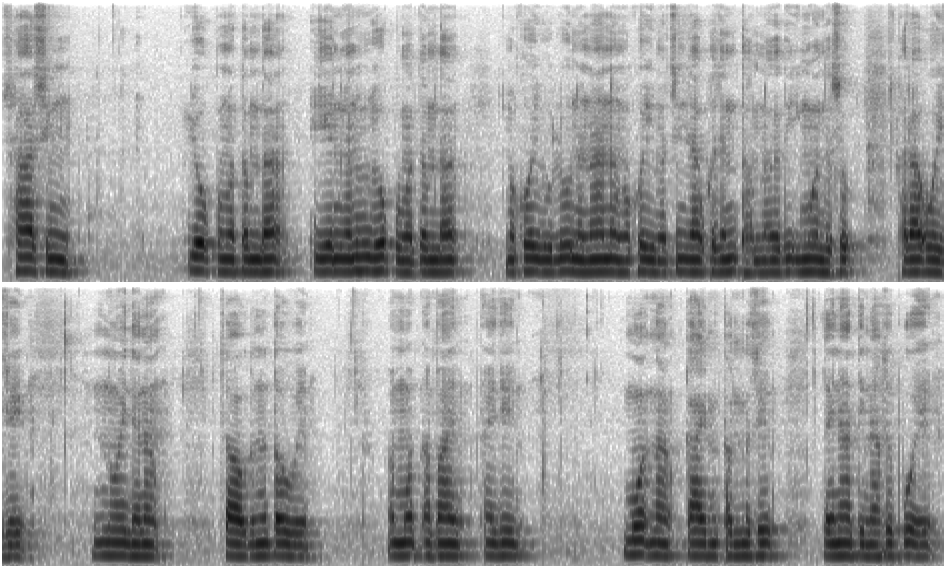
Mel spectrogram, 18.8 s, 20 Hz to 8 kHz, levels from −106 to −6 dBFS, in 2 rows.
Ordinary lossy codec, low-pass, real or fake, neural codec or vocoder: none; none; real; none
